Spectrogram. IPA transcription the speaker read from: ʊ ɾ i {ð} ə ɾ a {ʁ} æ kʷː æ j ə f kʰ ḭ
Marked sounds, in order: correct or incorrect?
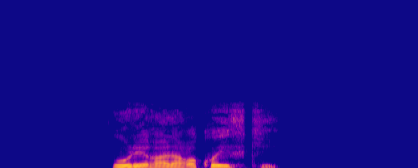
incorrect: ʁ, correct

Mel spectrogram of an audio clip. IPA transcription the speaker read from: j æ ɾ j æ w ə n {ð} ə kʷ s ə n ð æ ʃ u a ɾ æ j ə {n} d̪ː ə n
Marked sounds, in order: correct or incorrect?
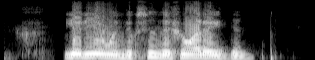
correct, incorrect: none

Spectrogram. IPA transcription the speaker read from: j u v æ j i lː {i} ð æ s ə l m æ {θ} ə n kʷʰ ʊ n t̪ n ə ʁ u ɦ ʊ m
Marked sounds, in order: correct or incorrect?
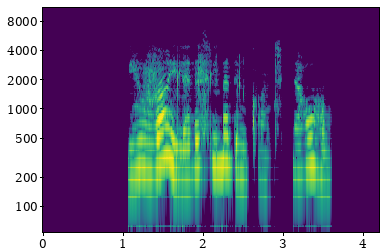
incorrect: æ, incorrect: ð

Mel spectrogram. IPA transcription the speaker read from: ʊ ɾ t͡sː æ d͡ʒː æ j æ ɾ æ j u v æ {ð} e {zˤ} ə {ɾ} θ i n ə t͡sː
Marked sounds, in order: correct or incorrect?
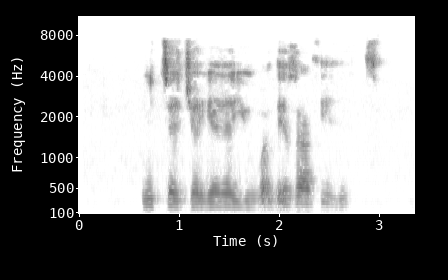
correct, correct, correct

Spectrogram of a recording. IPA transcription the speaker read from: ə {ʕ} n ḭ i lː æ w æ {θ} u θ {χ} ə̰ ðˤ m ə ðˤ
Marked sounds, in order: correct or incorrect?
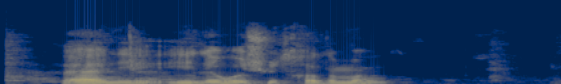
correct, incorrect: ʃ, correct

